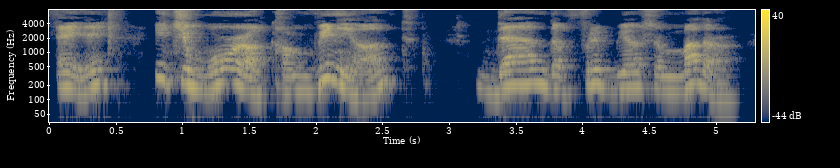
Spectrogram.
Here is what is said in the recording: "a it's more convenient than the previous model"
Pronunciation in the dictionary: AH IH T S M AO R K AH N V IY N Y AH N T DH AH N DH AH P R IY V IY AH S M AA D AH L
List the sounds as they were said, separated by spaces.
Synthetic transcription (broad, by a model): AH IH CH M AO R K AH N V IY N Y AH N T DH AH N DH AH F R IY B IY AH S M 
